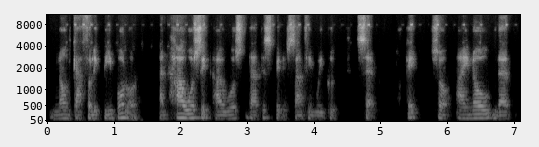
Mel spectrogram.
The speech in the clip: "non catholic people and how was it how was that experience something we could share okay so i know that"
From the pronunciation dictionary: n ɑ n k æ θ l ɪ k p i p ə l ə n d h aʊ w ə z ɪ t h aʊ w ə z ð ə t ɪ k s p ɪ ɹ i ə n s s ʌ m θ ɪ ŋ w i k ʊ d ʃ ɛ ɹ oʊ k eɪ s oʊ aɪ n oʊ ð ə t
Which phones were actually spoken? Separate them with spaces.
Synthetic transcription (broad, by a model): n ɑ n k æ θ l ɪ k p i p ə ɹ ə n h aʊ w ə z ɪ t h aʊ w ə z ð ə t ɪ s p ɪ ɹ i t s s ʌ m θ ɪ ŋ w i k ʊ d s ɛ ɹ oʊ k eɪ s oʊ aɪ n oʊ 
